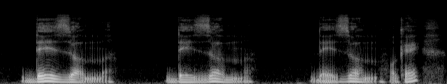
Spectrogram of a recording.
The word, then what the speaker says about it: des hommes: You don't pronounce it, so you get des hommes, des hommes, des hommes.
